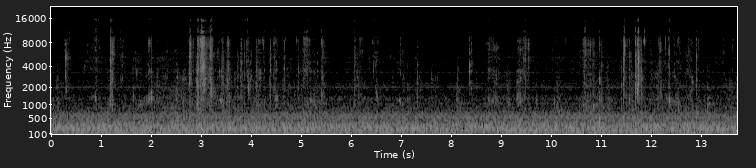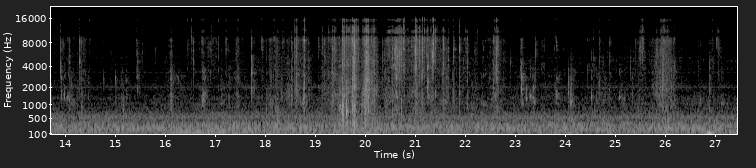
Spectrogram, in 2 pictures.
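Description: Faint crunching and chewing of a McDonald's hash brown, in scattered small bites with a busier stretch about two-thirds of the way through, over a steady low hum.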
